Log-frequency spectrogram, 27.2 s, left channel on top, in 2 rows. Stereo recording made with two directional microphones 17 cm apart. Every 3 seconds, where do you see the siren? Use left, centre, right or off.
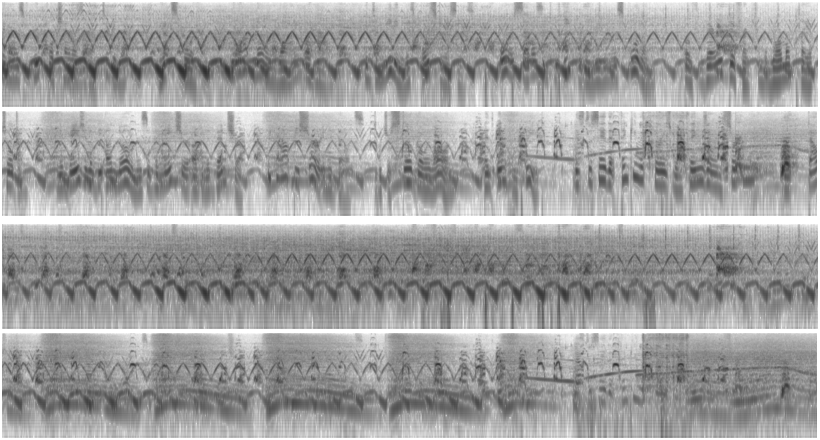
left, centre, right, right, right, right, right, right, right.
